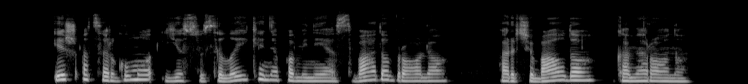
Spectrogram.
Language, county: Lithuanian, Telšiai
